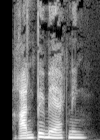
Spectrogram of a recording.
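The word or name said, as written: RANDBEMÆRKNING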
